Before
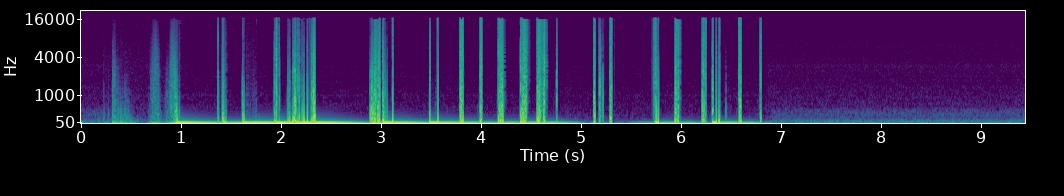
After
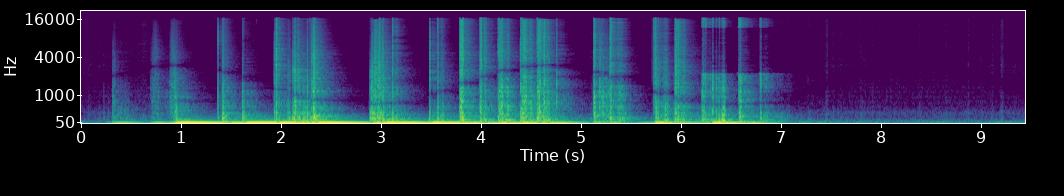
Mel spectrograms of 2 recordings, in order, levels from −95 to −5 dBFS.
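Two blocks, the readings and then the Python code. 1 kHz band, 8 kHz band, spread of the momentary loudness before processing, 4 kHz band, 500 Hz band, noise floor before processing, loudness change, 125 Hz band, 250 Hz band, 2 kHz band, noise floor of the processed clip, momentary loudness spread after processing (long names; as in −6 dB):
−3.0 dB, −2.5 dB, 18 LU, −3.5 dB, −2.0 dB, −58 dBFS, −1.5 dB, 0.0 dB, −0.5 dB, −3.5 dB, −54 dBFS, 14 LU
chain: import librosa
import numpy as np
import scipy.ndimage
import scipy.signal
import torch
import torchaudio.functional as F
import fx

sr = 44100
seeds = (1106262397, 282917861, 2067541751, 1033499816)

y = fx.spec_box(x, sr, start_s=6.09, length_s=1.33, low_hz=2200.0, high_hz=12000.0, gain_db=-22)
y = fx.filter_lfo_notch(y, sr, shape='sine', hz=0.27, low_hz=660.0, high_hz=3000.0, q=1.7)
y = fx.room_shoebox(y, sr, seeds[0], volume_m3=860.0, walls='furnished', distance_m=1.1)
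y = fx.sustainer(y, sr, db_per_s=95.0)
y = y * 10.0 ** (-3.5 / 20.0)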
